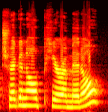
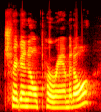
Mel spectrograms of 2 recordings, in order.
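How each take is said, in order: First: "trigonal pyramidal" with PEER-uh-MID-al; pronunciation variant. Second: "trigonal pyramidal" with puh-RAM-id-al; alternative pronunciation. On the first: Teacher summarizing the shape's name, "pyramidal" as PEER-uh-MID-al. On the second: Teacher offering the other pronunciation, "pyramidal" as puh-RAM-id-al. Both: Shown as a demonstration. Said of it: "Everyone pronounces it different".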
